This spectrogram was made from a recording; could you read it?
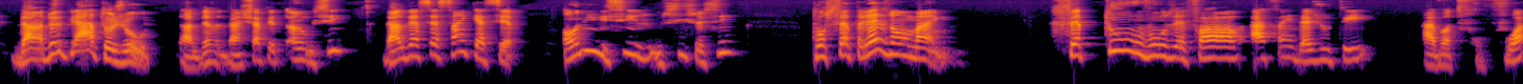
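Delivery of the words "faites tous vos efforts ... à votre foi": stumbling, fumbling delivery, tripping over the words. Reading a bible verse aloud to listeners, stumbling over words. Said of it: "je bafouille ce matin".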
